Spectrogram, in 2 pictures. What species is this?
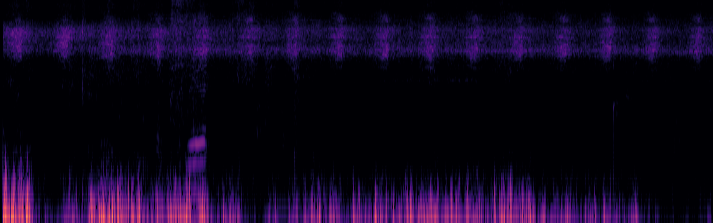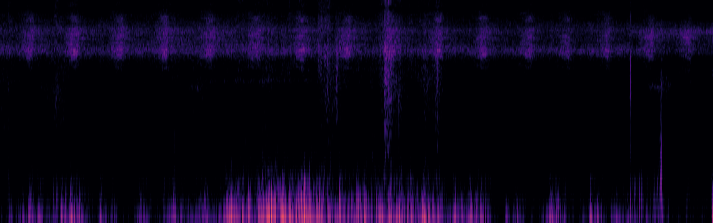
Psaltoda plaga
